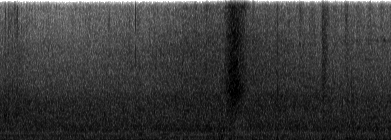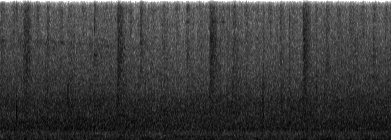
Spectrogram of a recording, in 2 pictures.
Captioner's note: wind Blowing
